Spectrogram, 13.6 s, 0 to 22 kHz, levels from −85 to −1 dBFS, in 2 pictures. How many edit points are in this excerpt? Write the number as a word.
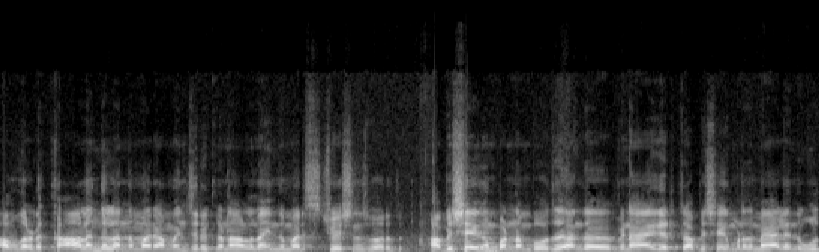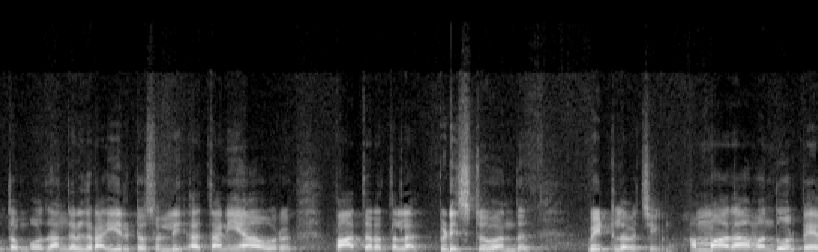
two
